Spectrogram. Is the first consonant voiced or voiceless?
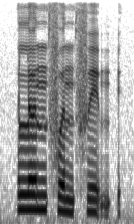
voiced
